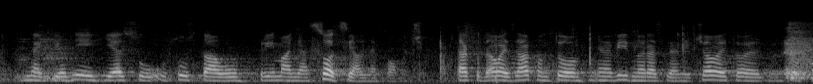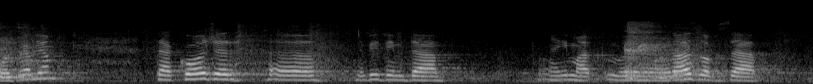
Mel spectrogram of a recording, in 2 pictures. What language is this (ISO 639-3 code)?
hrv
